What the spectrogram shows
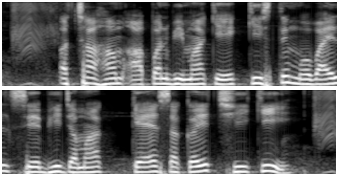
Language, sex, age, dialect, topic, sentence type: Maithili, male, 18-24, Eastern / Thethi, banking, question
